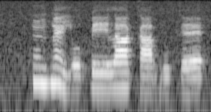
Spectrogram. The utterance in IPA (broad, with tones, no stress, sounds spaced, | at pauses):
k ũ˦ ɡ͡b ɛ̃˦˨ j o˨ k͡p e˧ l a˦ k a˧ b u˨ k ɛ˨˦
